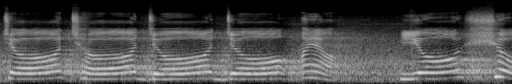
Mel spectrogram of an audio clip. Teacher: तो आप देखोगे कि ये तालु से, हमारे तालु होता है मुंह के ऊपर, उससे आवाज़ हो रही है तालव्य।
